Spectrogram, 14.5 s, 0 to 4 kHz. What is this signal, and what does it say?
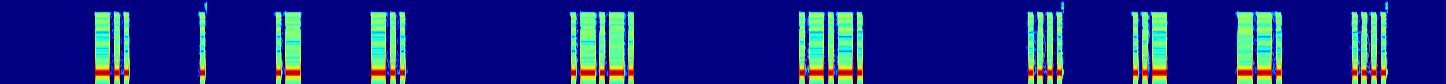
Morse code, heard as a keyed tone, about 25 wpm, spaced as for 10 wpm, 550 Hz. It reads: DEAD <AR> <AR> HUGH
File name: podcast / News headlines-1x-25x10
